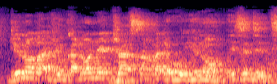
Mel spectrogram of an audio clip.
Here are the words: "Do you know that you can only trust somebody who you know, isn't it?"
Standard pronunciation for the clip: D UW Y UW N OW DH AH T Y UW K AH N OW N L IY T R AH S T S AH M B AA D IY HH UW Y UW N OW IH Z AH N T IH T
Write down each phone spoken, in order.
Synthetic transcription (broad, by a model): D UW Y UW N OW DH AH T Y UW K AH N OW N IY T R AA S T S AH M B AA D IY HH UW Y UW N OW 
